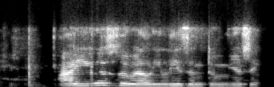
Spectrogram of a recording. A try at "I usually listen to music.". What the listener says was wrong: Nah, listen-nya justru nggak Z, listen-nya tuh S. Jangan listen, tapi listen biasa, ringan ya. Coba sekali lagi.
